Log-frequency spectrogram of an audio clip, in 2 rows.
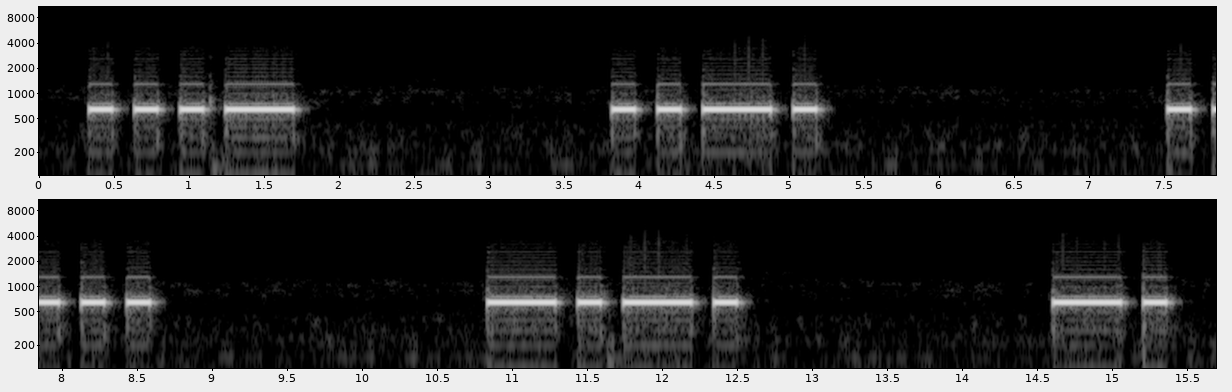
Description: Morse code, heard as a keyed tone, about 8 wpm, 660 Hz. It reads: V F H C N
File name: jh8cbh / 2022cw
